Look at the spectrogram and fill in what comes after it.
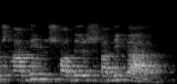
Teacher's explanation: শব্দের প্রথমে যদি ব যুক্ত হয় সে বয়ের উচ্চারণ নাই।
